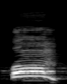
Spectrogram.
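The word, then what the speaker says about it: comb: वम है टूम बम कोम ब की आवाज नहीं आएगी खैर अभी हम बात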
